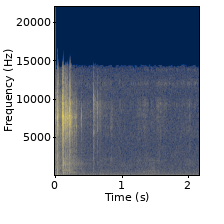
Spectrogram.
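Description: A plastic pen set down on a hard desk and another pen picked up: a quick clatter of sharp clicks right at the start, then faint scratching of a pen writing on paper.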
